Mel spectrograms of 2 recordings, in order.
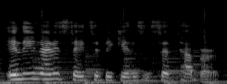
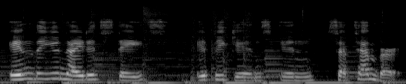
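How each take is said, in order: First: The sentence is spoken at normal speed. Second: The sentence is spoken slowly. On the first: "one time normal speed" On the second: "two times slow"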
